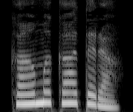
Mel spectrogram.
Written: ಕುಮ್ಮಕ್ಕುದಾರ

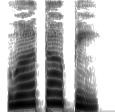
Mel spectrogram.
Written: ವಾತಾಪಿ

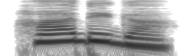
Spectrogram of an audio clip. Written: ಹಾದಿಗ

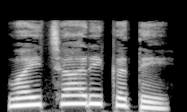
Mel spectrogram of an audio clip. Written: ವೈಚಾರಿಕತೆ

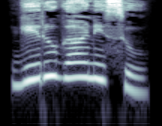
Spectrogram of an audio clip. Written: ಕಾರ್ಗೆಣಸು

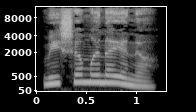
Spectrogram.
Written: ವಿಷಮನಯನ

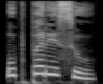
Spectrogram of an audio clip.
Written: ಉಪ್ಪರಿಸು

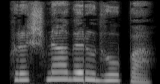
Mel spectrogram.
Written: ಕೃಷ್ಣಾಗರುಧೂಪ

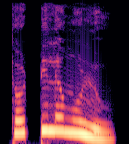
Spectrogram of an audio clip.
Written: ತೊಟ್ಟಿಲಮುಳ್ಳು

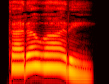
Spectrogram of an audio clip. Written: ಥರಾವರಿ

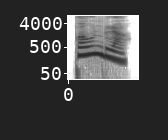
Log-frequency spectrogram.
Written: ಪಾಂಡುರ

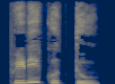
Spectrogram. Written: ಪಿಡಿಕುತ್ತು

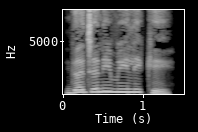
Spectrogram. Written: ಗಜನಿಮೀಲಿಕೆ

